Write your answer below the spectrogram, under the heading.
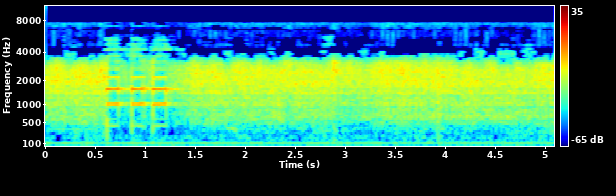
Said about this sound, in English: Okay, we had a few interesting little beeps, and suddenly you came through again.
